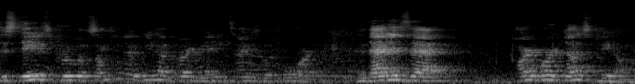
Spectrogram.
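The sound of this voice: At a moderate pace, a man with a high pitch and ordinary pitch variation speaks in a fairly bright tone, with audible room echo around him.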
